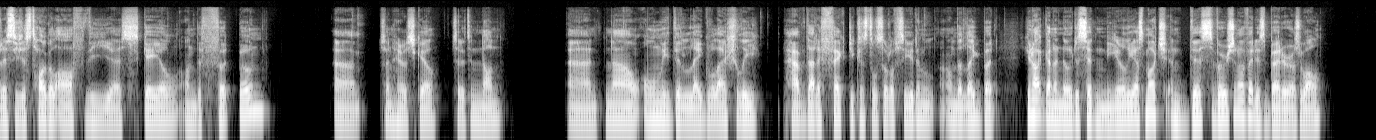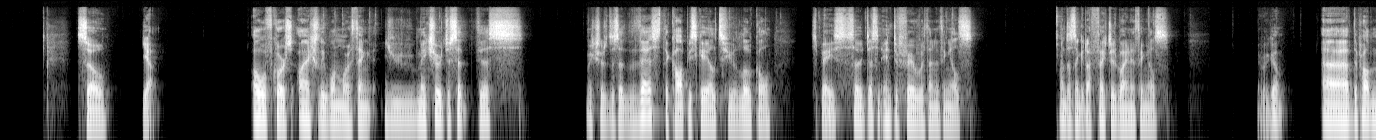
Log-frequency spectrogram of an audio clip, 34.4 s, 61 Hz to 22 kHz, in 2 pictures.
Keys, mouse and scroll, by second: 0.2-0.7 scroll down 3, 1.4 middle click, 2.0 shift+middle click, 2.9 middle click, 4.1 click, 5.7-6.4 scroll down 2, 6.7 click, 7.2-7.6 scroll up 2, 7.6 g, 10.0 g, 12.3 alt+g, 17.0 g, 19.9 click, 19.9 middle click, 19.9 g, 20.1-20.8 scroll up 1, 20.9 click, 21.1 click, 21.6 click, 22.4 click, 24.1 click, 26.0 click, 27.2 click, 28.0 scroll down 1, 28.3 shift+middle click, 28.8 click, 28.9 click, 29.4 click, 30.5 click, 31.7 click, 32.5-33.1 scroll down 2, 33.1 click, 33.6 middle click, 34.0-34.4 scroll up 1.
